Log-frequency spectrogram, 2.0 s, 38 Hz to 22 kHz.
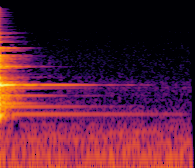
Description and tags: violin pizz vib A4
violin pizzicato vibrato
